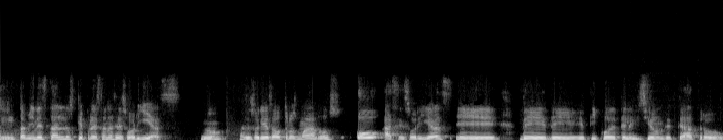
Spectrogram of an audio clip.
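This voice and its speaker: Fairly high in pitch, a man talks in a normal speaking voice at a fairly slow pace, with very even loudness and ordinary pitch variation. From Colombia. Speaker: magician and channel host. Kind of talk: casual chat.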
